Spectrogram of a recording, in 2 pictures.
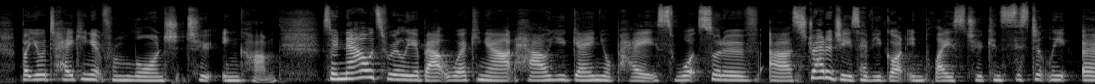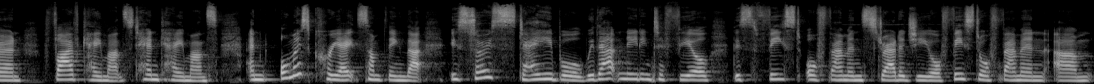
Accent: Australian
